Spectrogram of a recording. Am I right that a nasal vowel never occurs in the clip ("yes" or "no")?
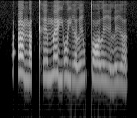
yes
